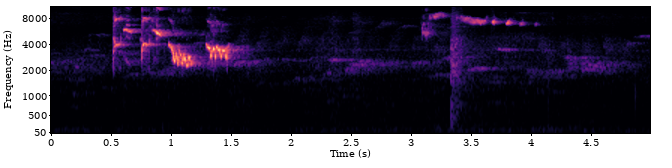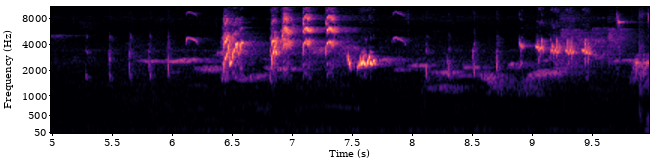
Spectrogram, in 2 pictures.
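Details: Orange-headed thrush song used as a lure to get other birds singing: two bursts of rich, varied phrases of sweet whistles, chattering notes and quick trills, separated by a quiet pause of about two seconds.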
